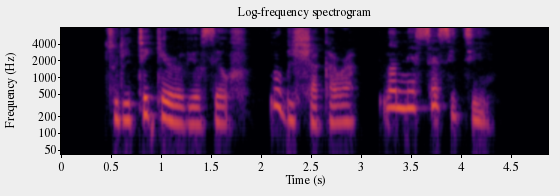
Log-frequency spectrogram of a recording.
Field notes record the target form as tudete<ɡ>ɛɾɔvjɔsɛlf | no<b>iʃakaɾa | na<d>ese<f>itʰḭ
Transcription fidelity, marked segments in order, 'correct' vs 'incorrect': incorrect, correct, incorrect, incorrect

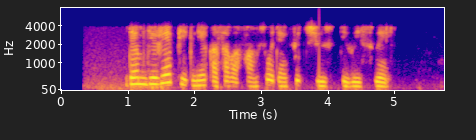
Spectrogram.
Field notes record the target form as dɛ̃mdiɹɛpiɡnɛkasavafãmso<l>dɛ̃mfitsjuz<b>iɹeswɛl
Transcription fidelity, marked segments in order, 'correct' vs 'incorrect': incorrect, incorrect

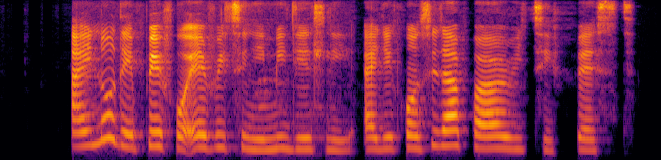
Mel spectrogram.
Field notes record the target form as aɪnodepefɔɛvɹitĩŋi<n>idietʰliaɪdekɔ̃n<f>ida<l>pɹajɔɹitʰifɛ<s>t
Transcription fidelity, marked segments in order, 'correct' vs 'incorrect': incorrect, incorrect, incorrect, correct

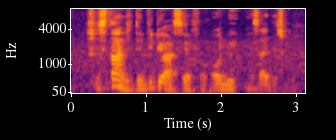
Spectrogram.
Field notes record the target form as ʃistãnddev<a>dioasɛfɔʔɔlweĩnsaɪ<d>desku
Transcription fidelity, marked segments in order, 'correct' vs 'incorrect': incorrect, correct

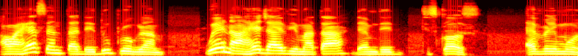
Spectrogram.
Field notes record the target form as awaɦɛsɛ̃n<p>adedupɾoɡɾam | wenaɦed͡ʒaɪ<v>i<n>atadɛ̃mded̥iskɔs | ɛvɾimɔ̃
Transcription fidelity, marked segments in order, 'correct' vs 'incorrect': incorrect, correct, incorrect

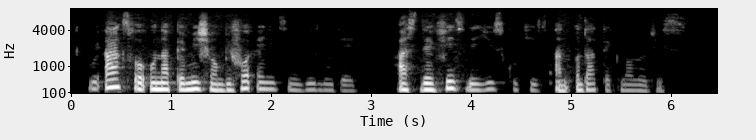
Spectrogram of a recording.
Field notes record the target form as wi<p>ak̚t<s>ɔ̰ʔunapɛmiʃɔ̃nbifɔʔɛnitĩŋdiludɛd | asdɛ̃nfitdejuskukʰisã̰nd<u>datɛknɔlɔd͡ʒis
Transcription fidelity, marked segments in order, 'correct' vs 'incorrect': incorrect, incorrect, incorrect

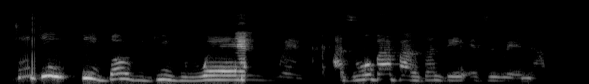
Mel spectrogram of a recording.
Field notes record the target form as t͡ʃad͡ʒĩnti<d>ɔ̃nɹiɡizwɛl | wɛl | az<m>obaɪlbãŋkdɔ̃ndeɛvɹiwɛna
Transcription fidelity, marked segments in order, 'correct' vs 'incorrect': correct, correct

